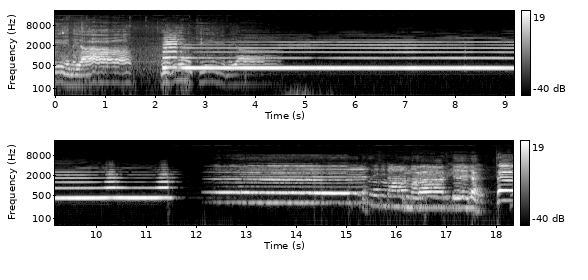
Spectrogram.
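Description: A wind instrument sounding long held notes. One steady note lasts about nine seconds and stops abruptly; after a brief silence a lower note is held, then breaks into wavering, shifting pitches near the end.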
